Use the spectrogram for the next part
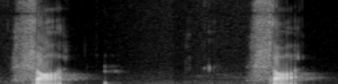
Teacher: At the end, the tongue goes up and makes a stop T.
